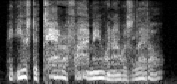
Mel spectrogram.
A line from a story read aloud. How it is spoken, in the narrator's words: Susan was whispering now, mindful of the house behind the wall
